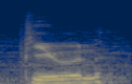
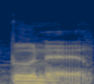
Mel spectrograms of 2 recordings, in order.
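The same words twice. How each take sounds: First: It is read with English vowel sounds. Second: It is read with Japanese vowel sounds.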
